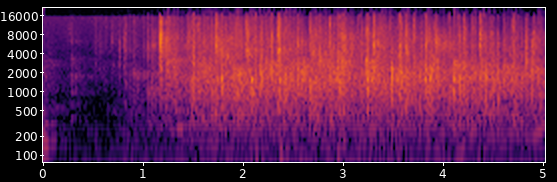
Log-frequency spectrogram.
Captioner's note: applause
